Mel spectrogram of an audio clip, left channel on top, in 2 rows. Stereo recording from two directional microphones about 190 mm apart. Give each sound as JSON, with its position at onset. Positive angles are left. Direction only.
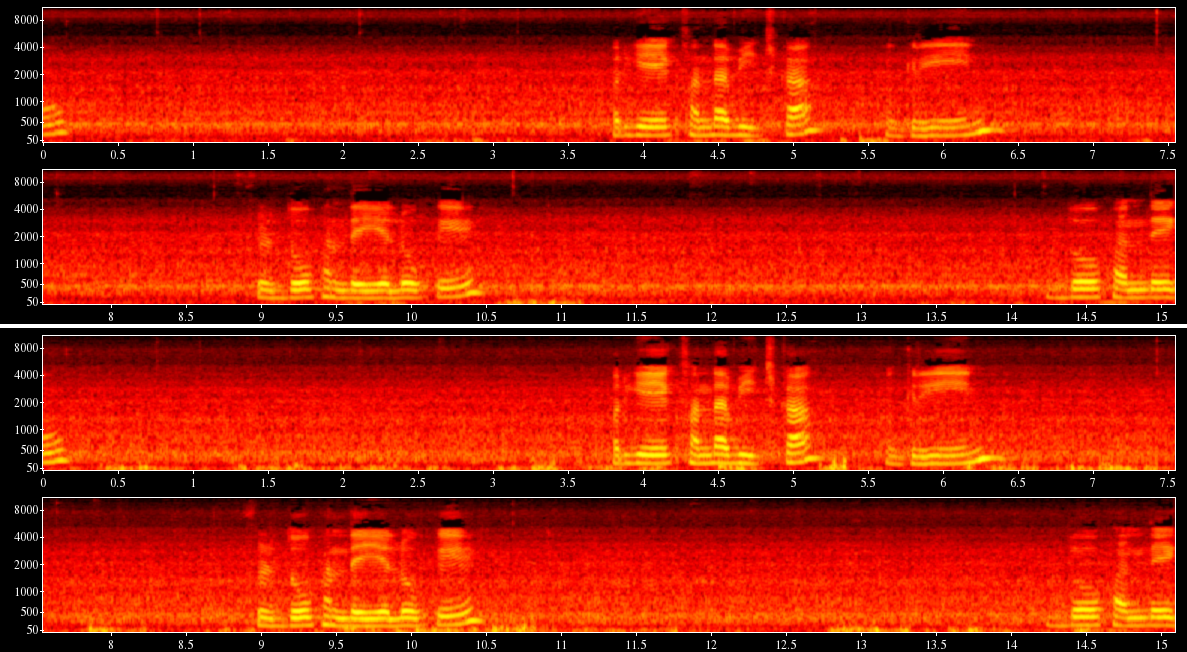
{"t": 3.8, "sound": "speech", "side_deg": -15}
{"t": 8.9, "sound": "speech", "side_deg": -15}
{"t": 14.4, "sound": "speech", "side_deg": 10}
